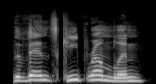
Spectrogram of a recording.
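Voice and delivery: put-on young man voice. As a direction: report it like a keen recruit. Jason reports.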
